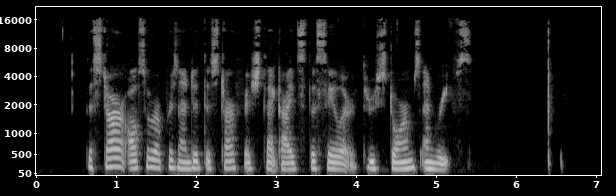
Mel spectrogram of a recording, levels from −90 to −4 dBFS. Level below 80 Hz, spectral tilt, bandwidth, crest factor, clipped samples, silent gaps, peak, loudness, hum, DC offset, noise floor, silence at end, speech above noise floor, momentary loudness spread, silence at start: -68 dBFS; -4.5 dB/octave; 16.5 kHz; 22 dB; under 0.1%; none; -10 dBFS; -31 LUFS; none; under 0.1%; -89 dBFS; 0.65 s; 58 dB; 11 LU; 0.65 s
